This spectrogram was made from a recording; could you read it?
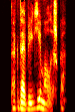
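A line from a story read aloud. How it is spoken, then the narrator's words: Muttered. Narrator (Russian): пробормотал Рустам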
